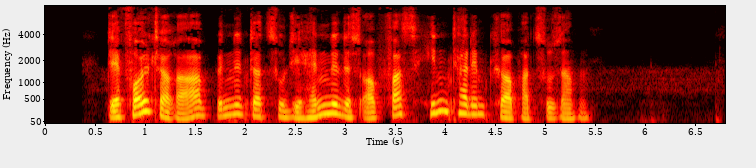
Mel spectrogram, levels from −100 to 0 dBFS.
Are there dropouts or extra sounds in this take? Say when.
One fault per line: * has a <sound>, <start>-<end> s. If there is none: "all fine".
all fine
